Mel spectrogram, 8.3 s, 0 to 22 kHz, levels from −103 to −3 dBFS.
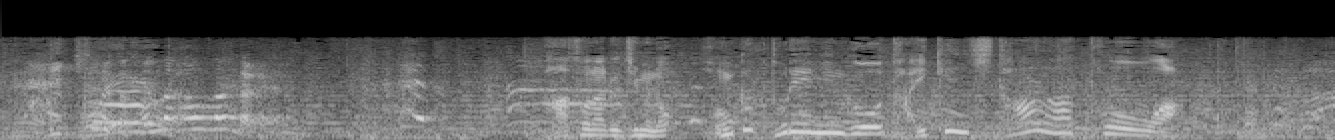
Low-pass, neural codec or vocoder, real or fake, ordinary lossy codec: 7.2 kHz; none; real; none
